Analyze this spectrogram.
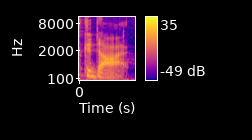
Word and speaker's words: Gadot: me, I'm pretty sure it's Gadot now. Okay, I can keep going back. I was saying Gadot for a while. Yeah, it's Gadot. Look, it's Gadot. You now. know, when I see escargot, I pronounce it escargot usually. So. But that's French, and she's from Well, Israel. good. So if I you know, pronounce it but I don't know escargot, then anything. you can say Gadot. Then I'll say Gal Gadot.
